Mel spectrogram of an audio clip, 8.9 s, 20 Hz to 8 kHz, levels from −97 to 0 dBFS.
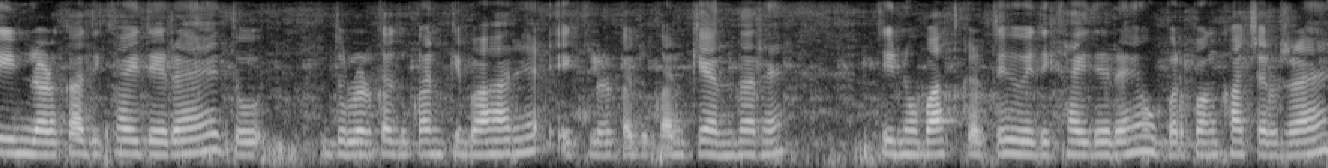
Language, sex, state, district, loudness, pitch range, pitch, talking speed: Hindi, female, Uttar Pradesh, Jalaun, -27 LUFS, 185-195 Hz, 190 Hz, 215 wpm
